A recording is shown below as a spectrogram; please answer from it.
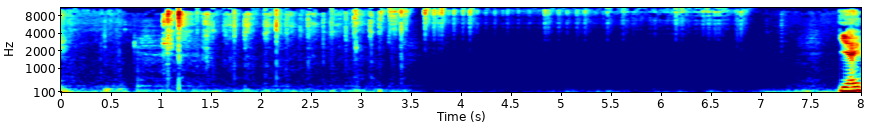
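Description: Handling of a plastic LED bulb: a quick run of clicks and scrapes as it is closed up and fitted into its lampholder, stopping about three and a half seconds in. After that only a faint high hiss remains.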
